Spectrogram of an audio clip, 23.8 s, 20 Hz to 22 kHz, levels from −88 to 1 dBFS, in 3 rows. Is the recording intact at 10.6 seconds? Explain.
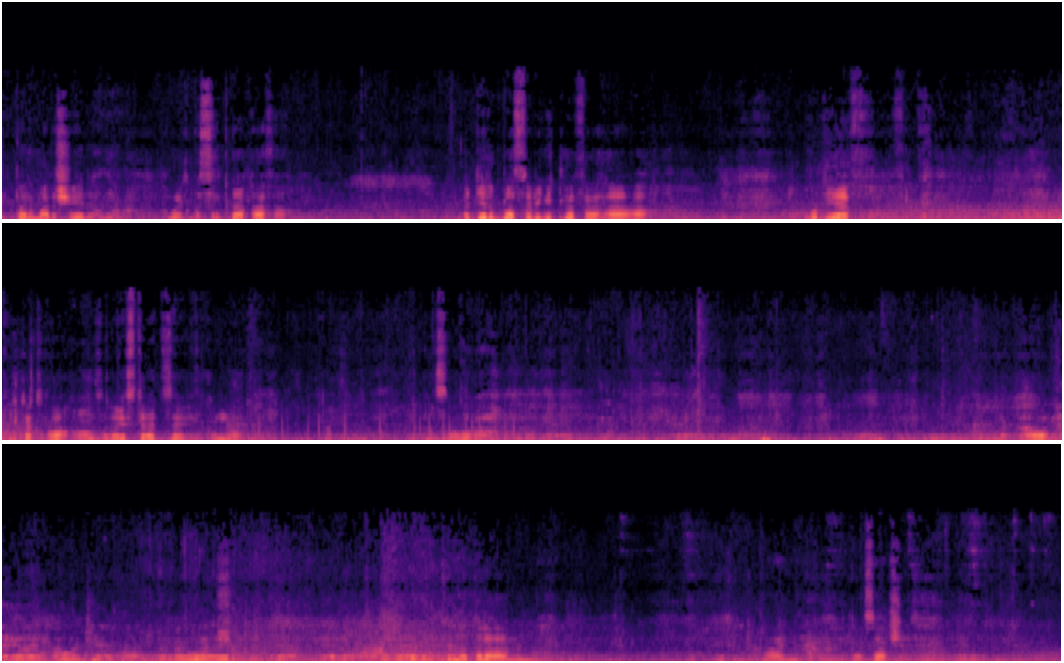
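No. From 9.87 to 11.80 s, likely interference or a faulty connection injects a train of clicks: around fifteen similar pulses at an uneven pace, near 7.85 per second, peaking roughly 10 dB above the sound and heard as ticking over it.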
